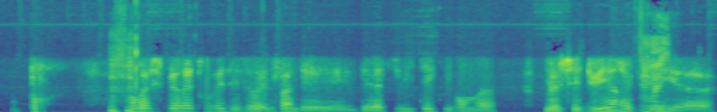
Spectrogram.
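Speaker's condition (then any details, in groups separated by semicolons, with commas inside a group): Parkinson's disease; onset age 53 with fine thumb-index tremor, deep brain stimulation electrodes, rechargeable stimulator box above chest; some difficulty speaking, host offers help and explains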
